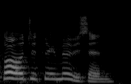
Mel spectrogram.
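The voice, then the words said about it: Imitates another person's voice, put-on accent. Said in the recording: “I like your accent. When you do your Peter Jackson impersonation.”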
